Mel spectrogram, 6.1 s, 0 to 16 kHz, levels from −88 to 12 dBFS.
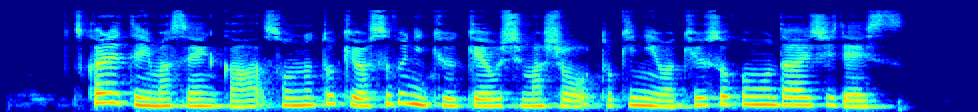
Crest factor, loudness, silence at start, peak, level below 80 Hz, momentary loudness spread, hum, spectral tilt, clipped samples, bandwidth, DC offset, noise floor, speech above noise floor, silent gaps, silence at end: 16 dB; -22 LUFS; 0.45 s; -6 dBFS; -68 dBFS; 8 LU; none; -6 dB/octave; under 0.1%; 11.5 kHz; under 0.1%; -46 dBFS; 25 dB; none; 0.55 s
